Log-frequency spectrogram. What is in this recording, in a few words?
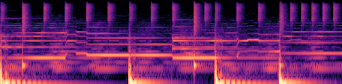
victory music; smite; kuzenbo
